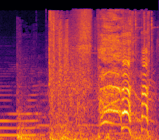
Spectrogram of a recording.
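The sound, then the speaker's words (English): Gunfire in a video game, with loud booming blasts cutting through a sustained tonal drone, followed by howling creature cries that slide down in pitch. “I shot him in the head as he was doing his little howly thing.”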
